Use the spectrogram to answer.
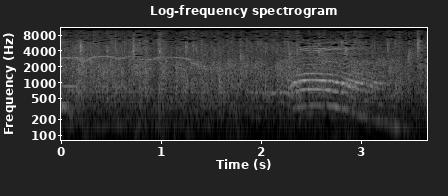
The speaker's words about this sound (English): Put your hands together for Annie, everybody!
